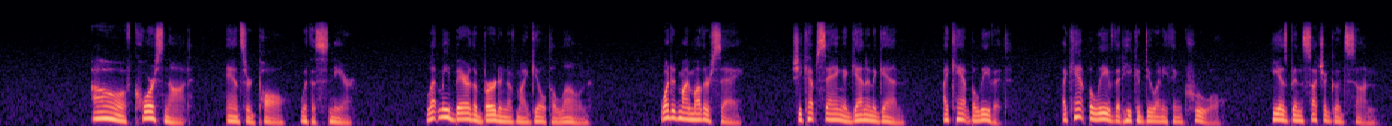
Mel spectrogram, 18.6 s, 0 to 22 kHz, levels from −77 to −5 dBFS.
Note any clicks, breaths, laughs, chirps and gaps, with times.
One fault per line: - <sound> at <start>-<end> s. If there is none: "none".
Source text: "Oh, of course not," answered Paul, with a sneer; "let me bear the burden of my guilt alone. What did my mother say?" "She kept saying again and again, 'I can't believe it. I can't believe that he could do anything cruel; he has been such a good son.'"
none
